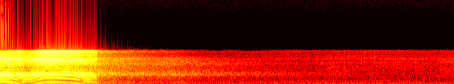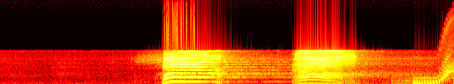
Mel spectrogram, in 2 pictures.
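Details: A small bullfrog lets out loud, wavering, bleat-like screams in defence, with a long quiet gap between.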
